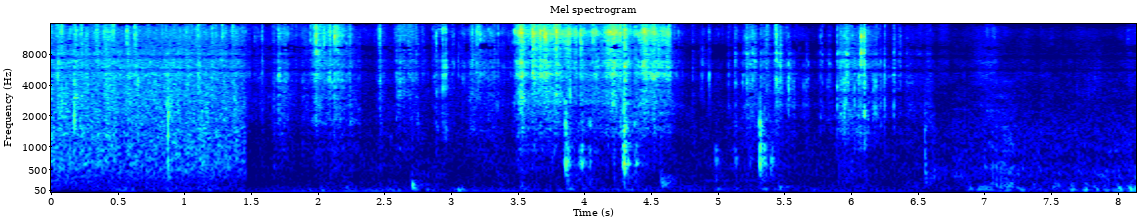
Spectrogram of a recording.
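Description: Steady rain hiss that cuts off abruptly about a second and a half in. Then a wooden rolling pin rolls out a thin round of khinkali dough on a wooden board, with light scattered knocks and rubbing.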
